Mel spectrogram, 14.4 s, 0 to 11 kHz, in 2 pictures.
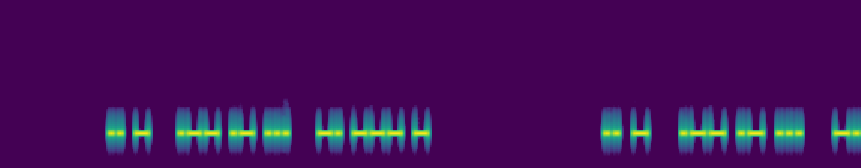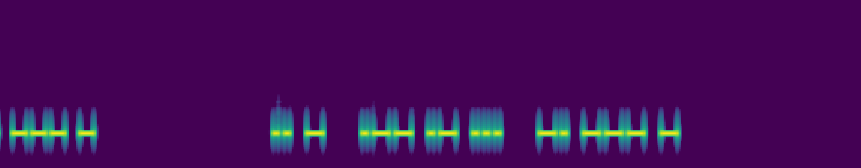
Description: Morse code, heard as a keyed tone, about 28 wpm, 700 Hz. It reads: IT WAS NOT IT WAS NOT IT WAS NOT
